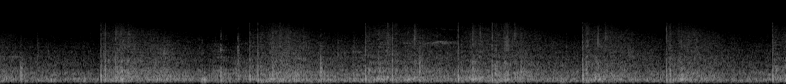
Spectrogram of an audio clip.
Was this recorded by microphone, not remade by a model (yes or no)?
yes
